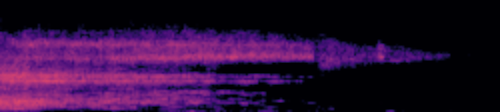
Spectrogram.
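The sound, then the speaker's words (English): A deep breath is blown out into a trash can: one long, breathy exhale of airy hiss that starts strong and gradually fades over about a second and a half, heard alone. “Take a breath, blow it into that trash can.”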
